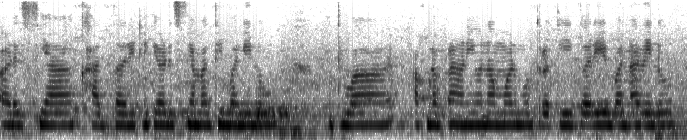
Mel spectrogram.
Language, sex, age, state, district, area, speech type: Gujarati, female, 18-30, Gujarat, Narmada, rural, spontaneous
